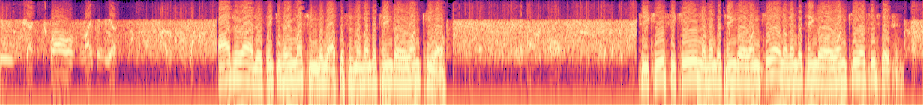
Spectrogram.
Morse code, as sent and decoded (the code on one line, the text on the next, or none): none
